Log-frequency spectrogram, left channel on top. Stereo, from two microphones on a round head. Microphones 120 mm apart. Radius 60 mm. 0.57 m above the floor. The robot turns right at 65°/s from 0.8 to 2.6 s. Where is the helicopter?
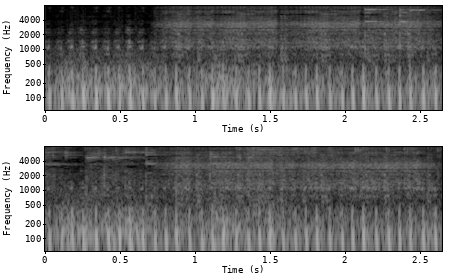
150° left; by 2.7 s 95° right.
